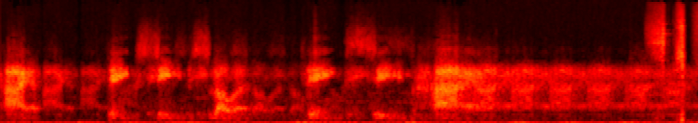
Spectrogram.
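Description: Beatless breakdown in a minimal techno DJ mix: short, filtered, voice-like fragments that sound thin and narrow, with no drums. About five and a half seconds in, a steadier hiss-like swell takes over.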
